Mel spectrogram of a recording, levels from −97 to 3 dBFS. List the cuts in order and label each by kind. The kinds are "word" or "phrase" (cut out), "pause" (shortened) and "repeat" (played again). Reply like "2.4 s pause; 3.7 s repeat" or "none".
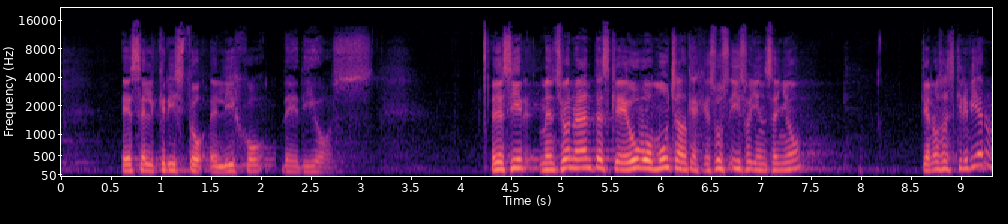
2.1 s pause; 6.2 s phrase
